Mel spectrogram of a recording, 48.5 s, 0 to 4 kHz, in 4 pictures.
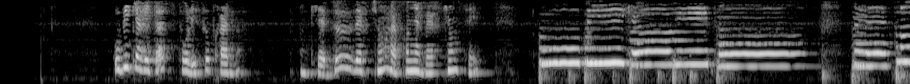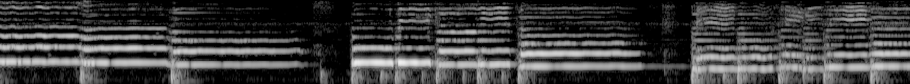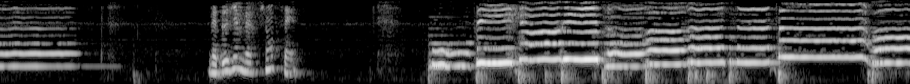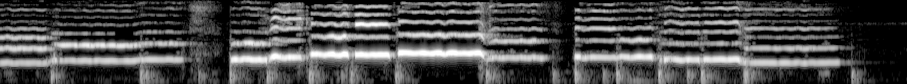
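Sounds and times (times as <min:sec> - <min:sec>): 
soprano singing: 0:07.2 - 0:16.2, 0:16.8 - 0:25.6, 0:30.0 - 0:47.9.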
